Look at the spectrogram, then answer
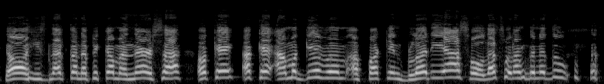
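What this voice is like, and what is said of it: Put-on Filipino accent, slightly rushed. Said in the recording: “Actually, a pretty good Filipino accent. ... I've been practicing. Did I rush it? ... a little bit. Sounded good though.”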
